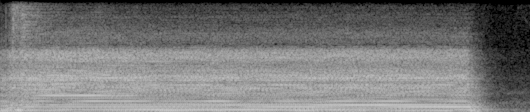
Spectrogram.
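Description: One distorted electric guitar power chord, high E string muted, strummed and left ringing, thick and loud, then cut off abruptly.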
